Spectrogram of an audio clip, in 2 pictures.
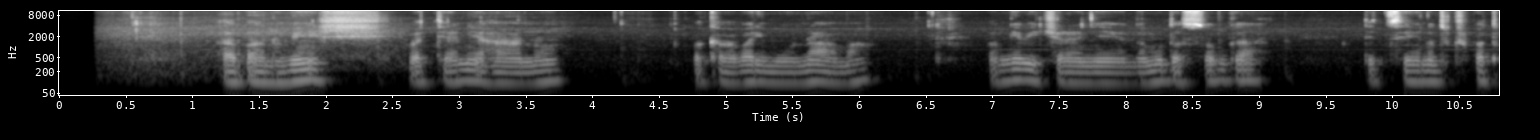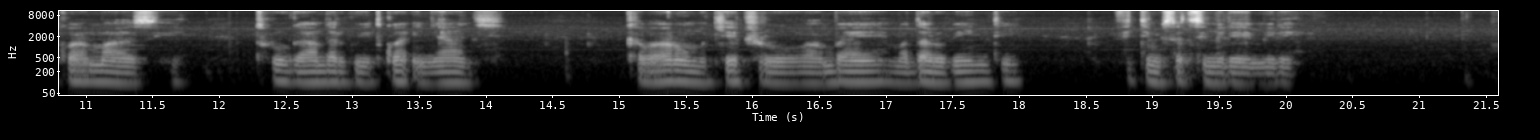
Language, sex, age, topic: Kinyarwanda, male, 18-24, government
